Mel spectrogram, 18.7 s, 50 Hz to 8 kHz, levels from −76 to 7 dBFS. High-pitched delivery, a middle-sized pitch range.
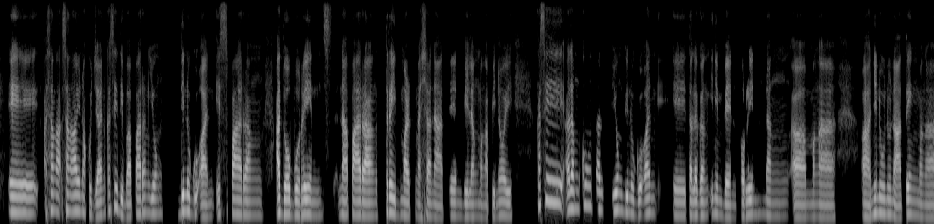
No: low, 135 Hz; average, 3.2 semitones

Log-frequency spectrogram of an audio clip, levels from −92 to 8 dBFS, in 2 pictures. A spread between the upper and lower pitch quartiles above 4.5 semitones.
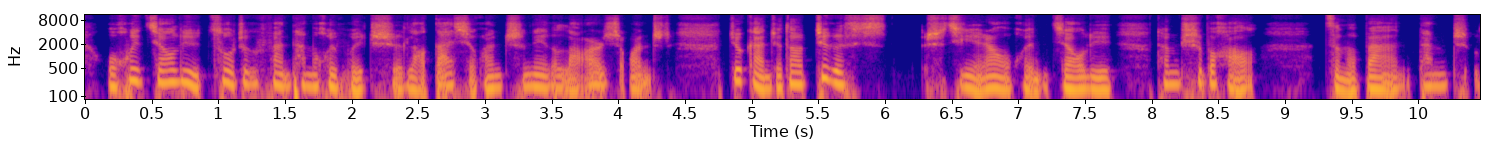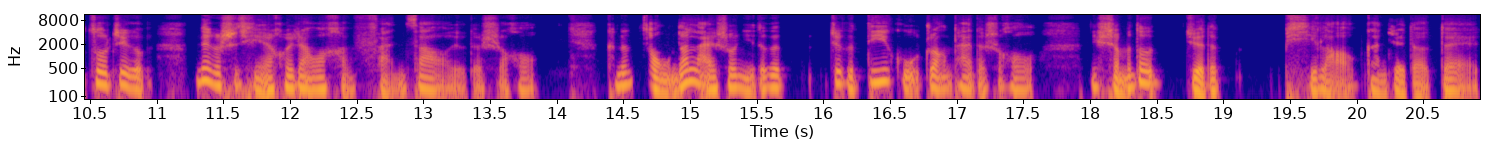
Yes: average, 5.0 semitones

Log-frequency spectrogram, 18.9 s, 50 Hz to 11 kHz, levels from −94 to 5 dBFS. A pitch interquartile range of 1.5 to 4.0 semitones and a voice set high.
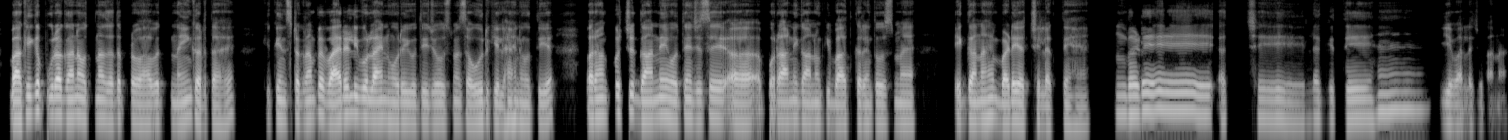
No: average, 3.1 semitones; low, 115 Hz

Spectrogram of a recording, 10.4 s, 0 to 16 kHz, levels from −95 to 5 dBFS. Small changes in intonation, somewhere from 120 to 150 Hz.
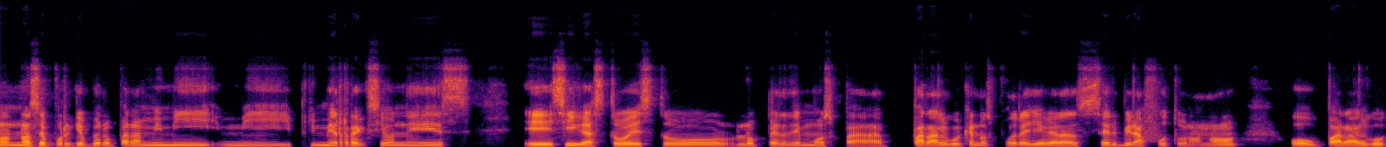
Yes: narrow, 1.4 semitones; low, 125 Hz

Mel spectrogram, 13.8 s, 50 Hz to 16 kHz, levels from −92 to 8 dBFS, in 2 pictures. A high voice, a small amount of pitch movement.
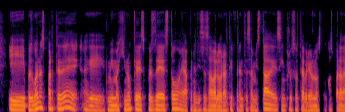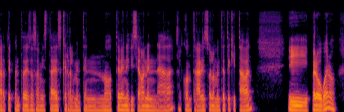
No: low, 100 Hz; narrow, 2.0 semitones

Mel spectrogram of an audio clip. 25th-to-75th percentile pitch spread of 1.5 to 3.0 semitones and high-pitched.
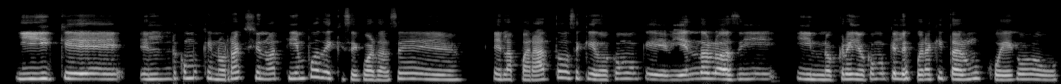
Yes: narrow, 2.6 semitones; high, 245 Hz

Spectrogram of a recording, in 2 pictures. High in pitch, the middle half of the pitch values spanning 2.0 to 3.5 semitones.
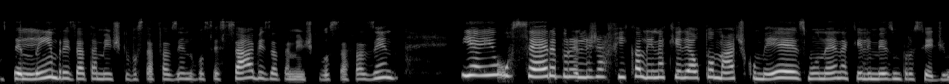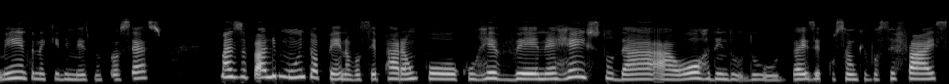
No: very high, 255 Hz; average, 4.1 semitones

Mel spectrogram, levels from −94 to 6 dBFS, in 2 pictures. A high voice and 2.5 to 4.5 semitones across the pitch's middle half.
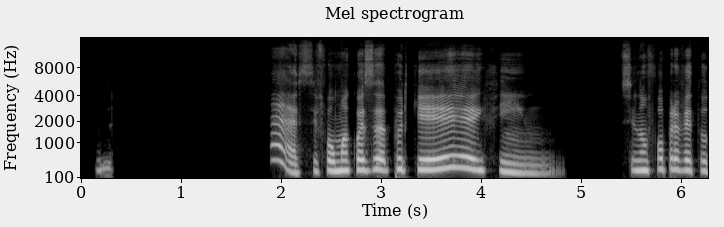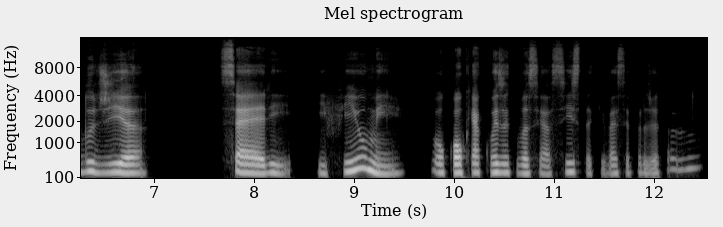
No: high, 195 Hz; average, 4.9 semitones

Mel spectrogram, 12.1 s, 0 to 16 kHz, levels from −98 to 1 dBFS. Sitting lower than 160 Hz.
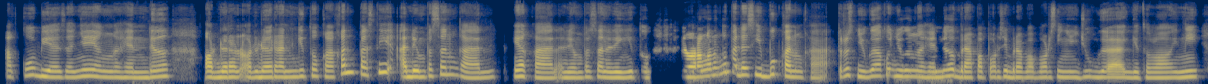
No: high, 225 Hz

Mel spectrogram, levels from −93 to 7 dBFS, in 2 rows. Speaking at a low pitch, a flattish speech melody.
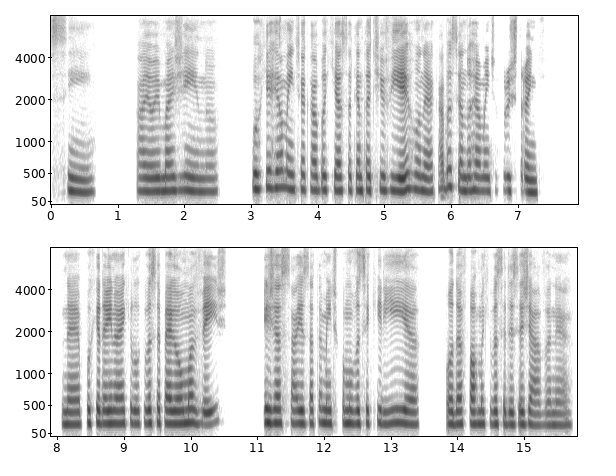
No: high, 210 Hz; narrow, 1.6 semitones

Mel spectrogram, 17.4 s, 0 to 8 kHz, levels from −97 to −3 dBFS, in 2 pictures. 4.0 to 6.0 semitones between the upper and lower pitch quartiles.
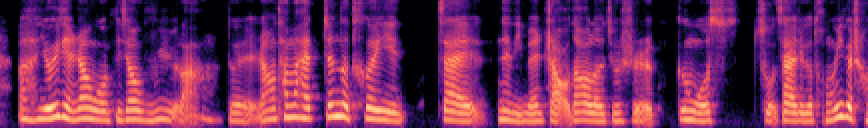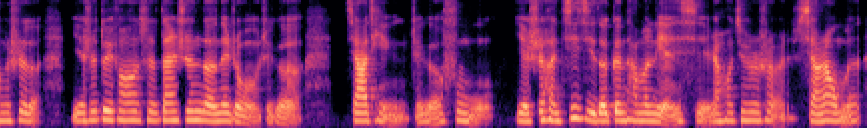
No: average, 2.8 semitones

